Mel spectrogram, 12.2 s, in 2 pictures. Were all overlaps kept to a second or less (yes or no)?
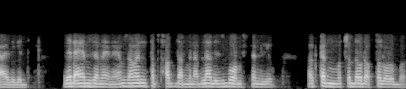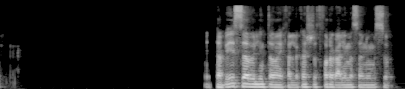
yes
